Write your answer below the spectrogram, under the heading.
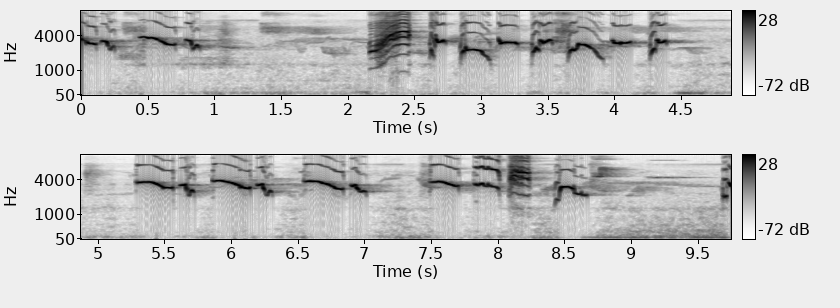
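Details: Loud oriental magpie-robin song used to provoke a rival bird. Clear whistled phrases repeat quickly, broken by a harsh, scratchy burst near the start and another near the end, with brief silences between runs.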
